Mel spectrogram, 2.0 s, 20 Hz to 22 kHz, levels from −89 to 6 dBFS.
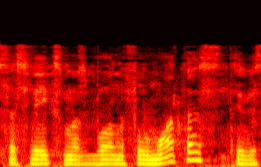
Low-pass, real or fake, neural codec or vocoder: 7.2 kHz; fake; codec, 16 kHz, 16 kbps, FreqCodec, smaller model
